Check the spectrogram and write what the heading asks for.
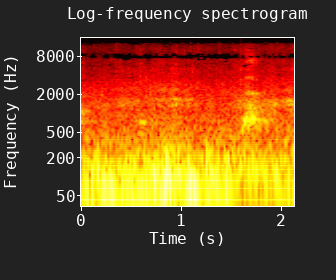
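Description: Wind buffeting the microphone of a camera carried on a moving bicycle: a loud, uneven low rumble.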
